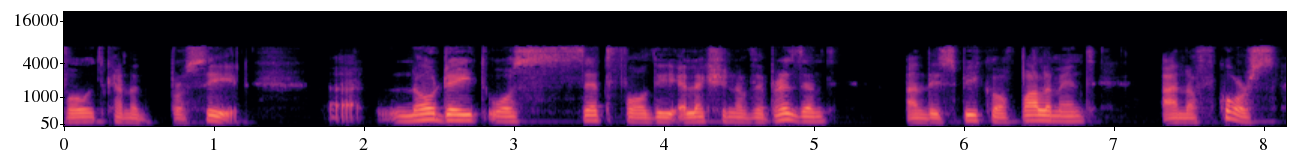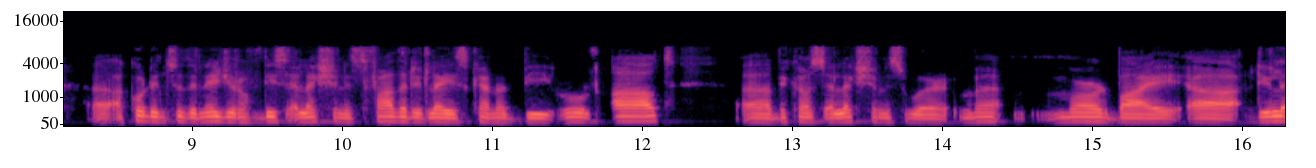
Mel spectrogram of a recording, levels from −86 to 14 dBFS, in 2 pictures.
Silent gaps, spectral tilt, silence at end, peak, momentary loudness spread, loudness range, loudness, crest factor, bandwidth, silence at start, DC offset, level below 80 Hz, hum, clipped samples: none; -4.5 dB/octave; 0 s; -2 dBFS; 11 LU; 3 LU; -23 LUFS; 22 dB; 7.4 kHz; 0 s; under 0.1%; -70 dBFS; none; under 0.1%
